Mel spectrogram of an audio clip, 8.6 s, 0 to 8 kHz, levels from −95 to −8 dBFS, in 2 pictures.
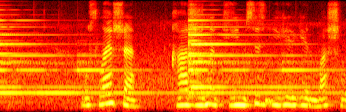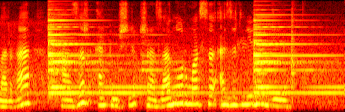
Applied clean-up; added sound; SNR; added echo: none; Church bell; 1 dB; none.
